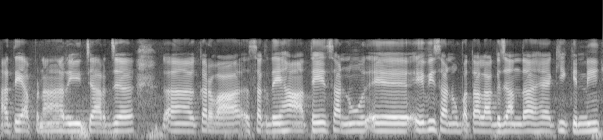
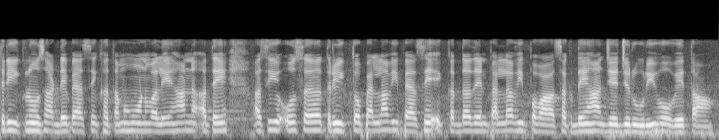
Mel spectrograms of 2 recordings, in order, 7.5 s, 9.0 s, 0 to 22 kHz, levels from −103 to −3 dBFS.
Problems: none marked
